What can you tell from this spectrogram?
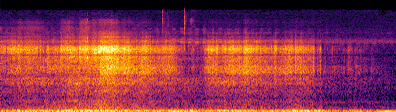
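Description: Wind buffeting the microphone during a fast ride down a road, with a rushing hiss over it that drops out briefly about three and a half seconds in and fades after about six seconds.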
